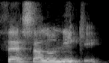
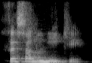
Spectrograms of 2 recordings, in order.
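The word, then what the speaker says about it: Θεσσαλονίκη: in Greece Thessaloniki Thessaloniki if you can read fare sow lo me key Thessaloniki you see the stress accent tells us how to pronounce the words in Greek so as you can see the stress accent is on the yoga so it is Thessaloniki Thessaloniki and this is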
